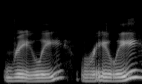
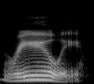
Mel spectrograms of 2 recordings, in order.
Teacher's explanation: to show that you're not so interested in the conversation with downward intonation · you can use it to show you interested in a conversation with upward intonation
